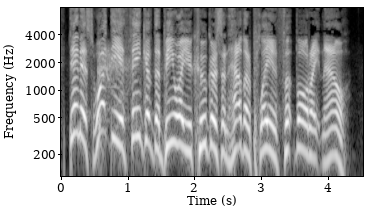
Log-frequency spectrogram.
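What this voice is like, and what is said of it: Put-on Scottish accent. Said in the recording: “I'm better at my Scottish accent ... That is pretty good. ... That is an impressive Scottish accent for sure.”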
